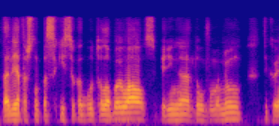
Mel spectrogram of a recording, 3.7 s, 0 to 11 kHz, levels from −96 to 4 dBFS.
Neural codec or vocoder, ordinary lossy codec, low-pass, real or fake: codec, 16 kHz, about 1 kbps, DyCAST, with the encoder's durations; MP3, 64 kbps; 7.2 kHz; fake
